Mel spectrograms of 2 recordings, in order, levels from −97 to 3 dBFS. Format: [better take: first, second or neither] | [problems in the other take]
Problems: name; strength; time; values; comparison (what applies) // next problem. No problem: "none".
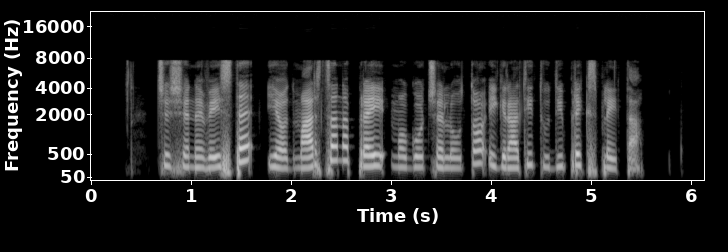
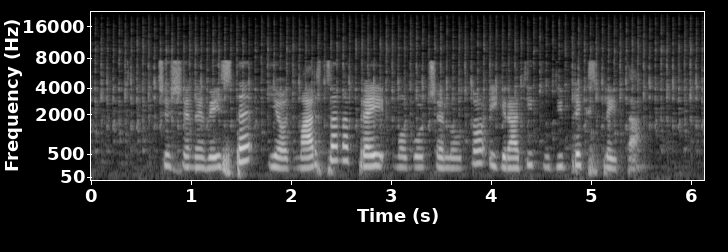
first | noise reduction (classical method log-MMSE)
